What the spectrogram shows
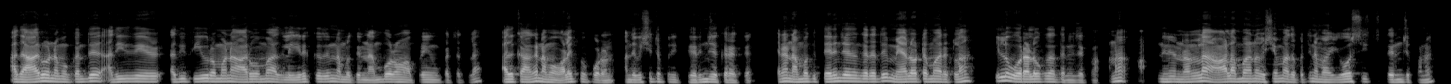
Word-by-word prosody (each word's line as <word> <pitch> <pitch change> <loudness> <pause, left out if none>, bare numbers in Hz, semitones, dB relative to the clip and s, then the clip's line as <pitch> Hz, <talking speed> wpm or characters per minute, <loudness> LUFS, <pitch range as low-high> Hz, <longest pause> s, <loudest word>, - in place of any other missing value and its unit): அது 120 - +2
ஆர்வம் 145 +3 +5
நமக்கு 125 -2 -1
வந்து 145 +5 +2 0.2
அதிதீ 135 +3 +1 0.3
அதி 130 +3 -1
தீவிரமான 135 0 +2
ஆர்வமா 125 +2 +1
அதில 110 -2 -1
இருக்குதுனு 130 +2 -1
நம்ளுக்கு 110 -2 -2
நம்புறோம் 115 +1 +1
அப்படின்கிற 105 +1 -4
பட்சத்தில 100 +4 -10 0.3
அதுக்காக 120 +3 +2
நம்ம 115 -3 +2
உழைப்ப 125 0 -1
போடணும், 100 -1 -2
அந்த 110 - -1
விஷயத்தைப் 125 +1 -6
பத்தி 110 -2 -7
தெரிஞ்சிக்குறக்கு. 110 -3 -1 0.3
ஏன்னா 140 +3 +2
நமக்கு 130 +1 0
தெரிஞ்சதுங்கிறது 140 +1 +3
மேலோட்டமா 130 +1 +3
இருக்கலாம், 120 +8 -1 0.3
இல்லை 175 0 +4
ஓரளவுக்கு 125 +1 +4
தான் 110 - -5
தெரிஞ்சுக்கலாம். 100 -1 -8
ஆனா 155 +4 0 0.2
அ - - -12 0.2
இன்னும் 125 -1 -1
நல்லா 145 +5 +3
ஆழமான 135 +1 +2
விஷயமா 135 +2 -1
அத 110 - -1
பத்தி 135 -2 -4
நம்ம 110 -2 0
யோசிச்சு 130 0 -2
தெரிஞ்சிக்கணும். 110 +2 -4
125 Hz, 175 wpm, -25 LUFS, 110-135 Hz, 0.3 s, ஆர்வம்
